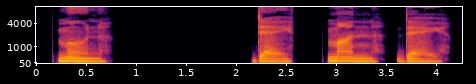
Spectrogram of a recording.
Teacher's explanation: Stress mun and keep day clear.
